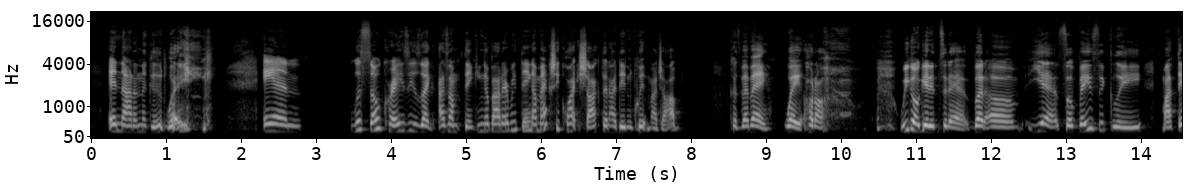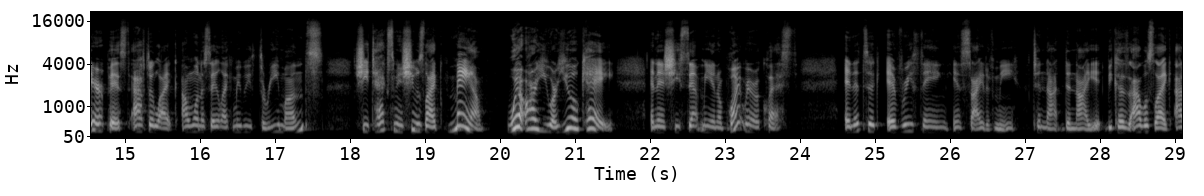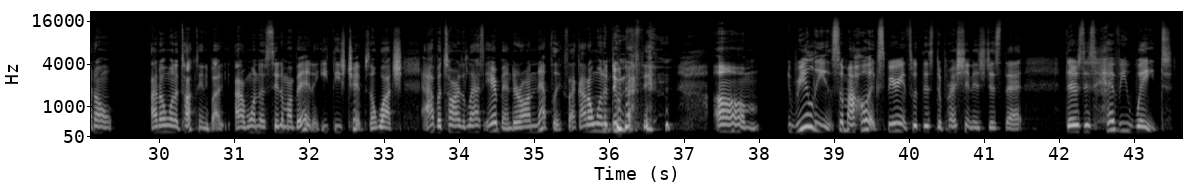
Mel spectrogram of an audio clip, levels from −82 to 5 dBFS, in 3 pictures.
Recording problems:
thin; somewhat; fading below 300 Hz

